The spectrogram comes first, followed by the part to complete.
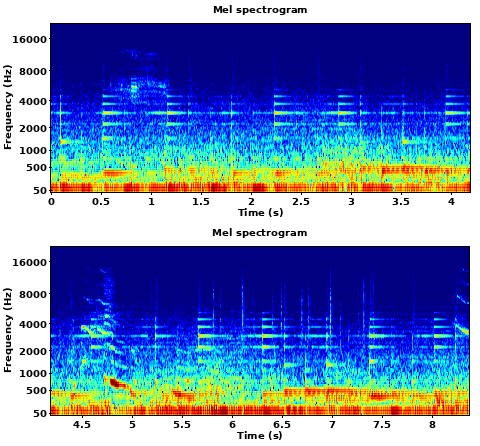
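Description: Soundtrack music with long held notes over a steady hiss. A little past halfway a dog whines with a couple of short falling whimpers.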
